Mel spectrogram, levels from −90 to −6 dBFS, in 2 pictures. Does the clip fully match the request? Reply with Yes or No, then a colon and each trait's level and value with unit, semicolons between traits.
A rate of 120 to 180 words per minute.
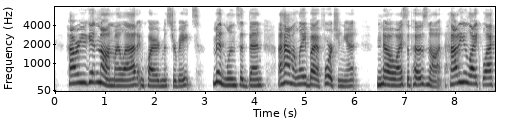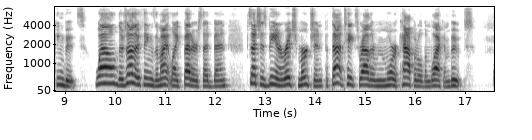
No: average, 190 wpm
